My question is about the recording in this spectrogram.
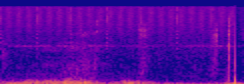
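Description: A low, steady rumbling noise with no clear tone.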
